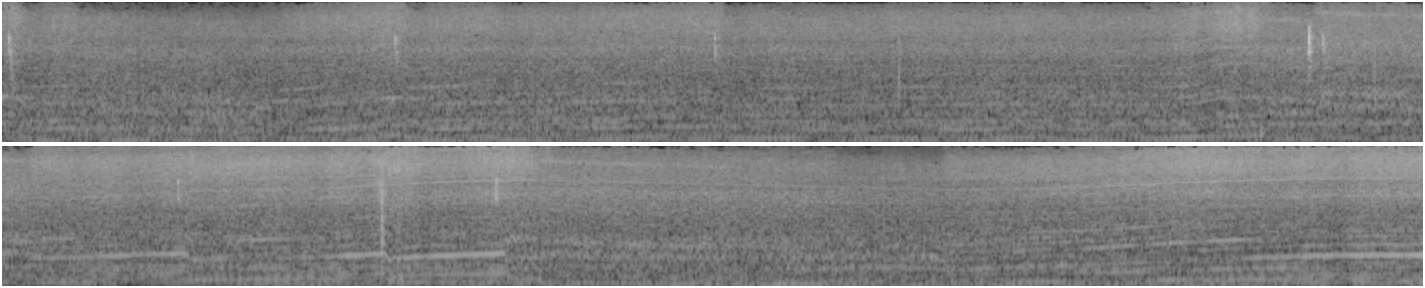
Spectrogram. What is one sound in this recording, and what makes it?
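A racing car engine hums steadily, its pitch climbing and dropping with each gear change.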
